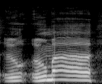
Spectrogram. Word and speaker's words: Umamusume: It's like, I can never pronounce it. It's Umamusume, the Pretty Derby.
